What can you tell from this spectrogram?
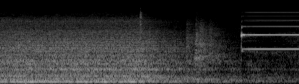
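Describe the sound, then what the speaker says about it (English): An air fryer cooking fish tikka made from Pacific cod runs with a steady fan hum, then gives a sharp, bright electronic beep near the end, followed by a short ringing tone. "We are waiting for the final beep."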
